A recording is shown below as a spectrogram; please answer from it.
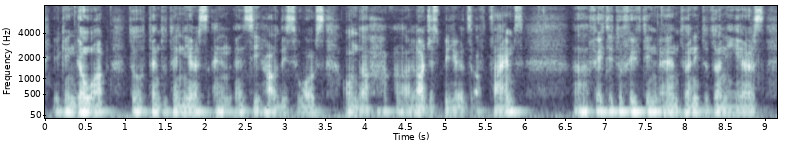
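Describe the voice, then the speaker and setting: Audible room echo surrounds a man with a non-native accent. He talks at a moderate pace in a fairly low, monotone, flat voice. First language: not English. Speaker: spreadsheet tool creator. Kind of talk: software tutorial. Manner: halting, many fillers.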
